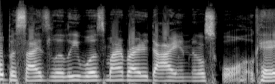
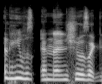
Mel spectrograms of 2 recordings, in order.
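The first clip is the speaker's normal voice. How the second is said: normal talking voice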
